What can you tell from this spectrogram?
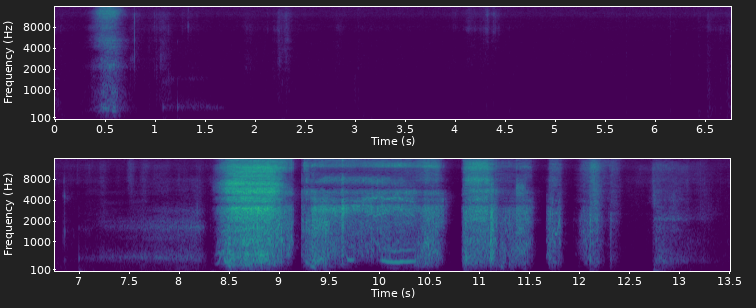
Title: Weird induced cold sneeze plus snotty nose blowing and coughing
